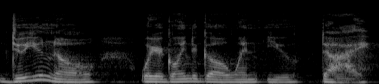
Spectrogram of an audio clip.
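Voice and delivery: low, slow and hushed; soft, weighty question to the congregation; grave question. Real, not acted. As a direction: drop to a solemn near-whisper, drawing out each word. Poses the sermon's grave question.

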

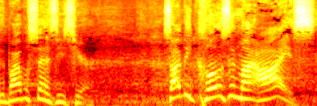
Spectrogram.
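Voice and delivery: ordinary delivery

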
